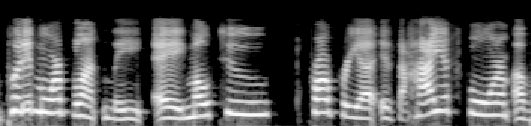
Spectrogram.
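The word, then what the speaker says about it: motu proprio: The importance of the, how do you pronounce that, Brother Wendell, the motu propria.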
